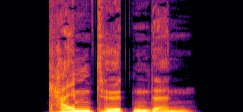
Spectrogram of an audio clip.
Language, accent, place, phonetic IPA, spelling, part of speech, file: German, Germany, Berlin, [ˈkaɪ̯mˌtøːtn̩dən], keimtötenden, adjective, De-keimtötenden.ogg
- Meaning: inflection of keimtötend: 1. strong genitive masculine/neuter singular 2. weak/mixed genitive/dative all-gender singular 3. strong/weak/mixed accusative masculine singular 4. strong dative plural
